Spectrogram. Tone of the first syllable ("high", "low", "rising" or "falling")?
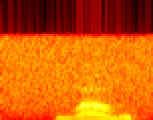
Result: rising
